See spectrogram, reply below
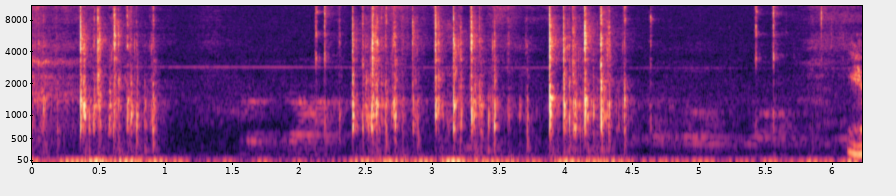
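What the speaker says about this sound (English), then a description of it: "we're going to type a password" Someone typing a password on a computer keyboard, heard as close, crisp clusters of rapid key clicks in several bursts separated by brief pauses over a quiet room background.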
